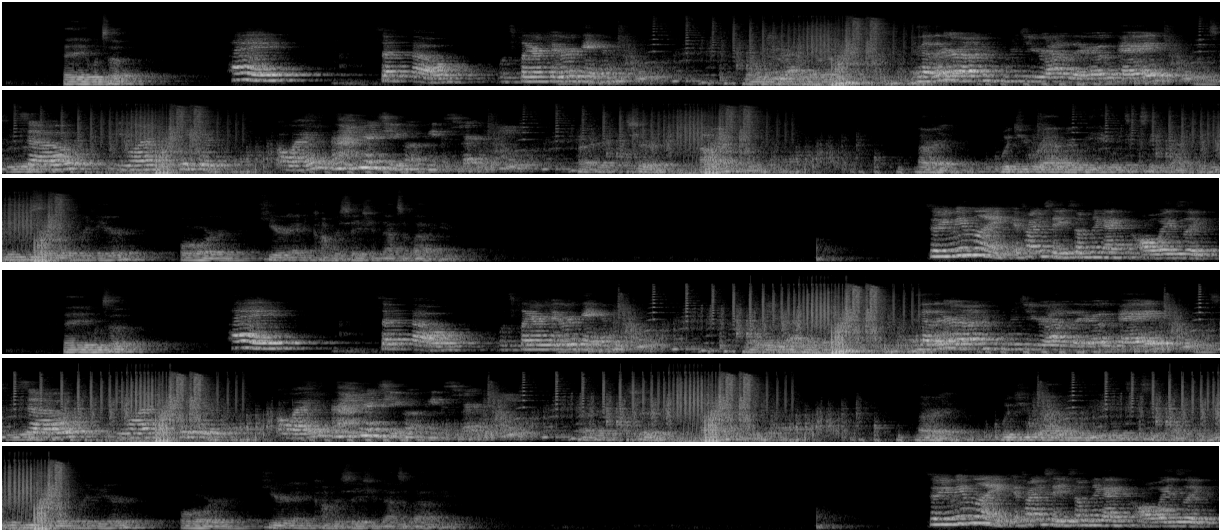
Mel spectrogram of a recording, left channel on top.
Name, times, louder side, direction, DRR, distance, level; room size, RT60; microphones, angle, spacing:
voice 1, 0.6-1.2 3.4-3.5 7.4-9.0 11.9-12.5 17.9-18.8 19.1-19.8 21.3-21.7 22.0-25.6 26.1-26.6 26.9-28.9, equal, 40° left, -3 dB, 1.4 m, -32 dB
voice 2, 2.3-2.8 3.8-4.5 4.9-6.1 7.5-8.2 9.1-11.6 12.4-12.9 13.2-14.3 14.9-17.4 33.6-36.4, left 1 dB, 10° right, -7 dB, 2.4 m, -26 dB
sound 1, 5.5-25.0, right 4 dB, 25° right, 0.3 m, -34 dB
11.0 x 4.8 x 3.4 m, 1.0 s
head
